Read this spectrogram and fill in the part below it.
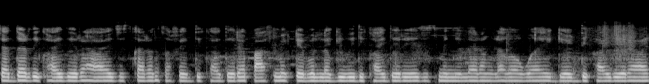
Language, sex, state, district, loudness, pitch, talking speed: Hindi, female, Bihar, Vaishali, -17 LUFS, 170 Hz, 340 wpm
